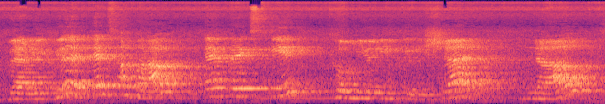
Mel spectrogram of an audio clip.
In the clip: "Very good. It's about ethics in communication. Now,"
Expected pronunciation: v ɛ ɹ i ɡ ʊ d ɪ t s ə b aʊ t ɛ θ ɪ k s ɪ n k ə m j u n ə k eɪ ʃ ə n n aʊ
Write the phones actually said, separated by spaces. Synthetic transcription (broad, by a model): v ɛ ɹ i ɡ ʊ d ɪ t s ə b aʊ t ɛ f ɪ k s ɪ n k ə m j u n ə k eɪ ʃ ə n n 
